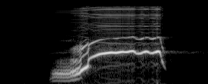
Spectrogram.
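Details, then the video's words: North American coyote giving a single howl that slides upward from a low start, then holds a steady high note for about a second before breaking off, over a silent background. "The sounds of the North American coyote"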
